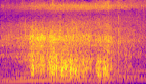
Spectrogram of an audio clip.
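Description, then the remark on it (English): A car engine hums steadily for about two seconds as a car is driven, a low droning rumble with a slight rise in pitch, moderately loud, with no talking. “How do your parents drive a car? This is how they drive a car.”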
